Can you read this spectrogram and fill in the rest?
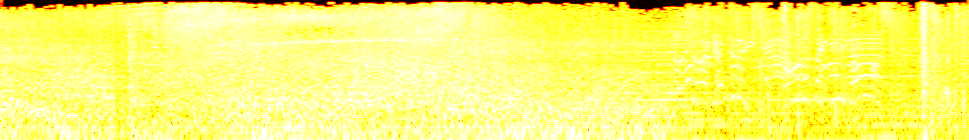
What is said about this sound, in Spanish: Mientras, el portaaviones en el que va el capitán Rhodes avanza rápido por el mar de él despegan dos aviones de combate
